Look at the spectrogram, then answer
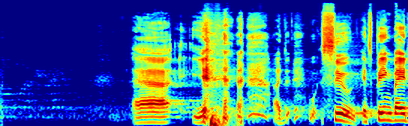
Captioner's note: laughter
